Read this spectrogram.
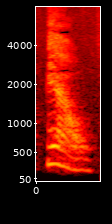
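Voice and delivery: high soft meow imitation; normal cat meow. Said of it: "like that".

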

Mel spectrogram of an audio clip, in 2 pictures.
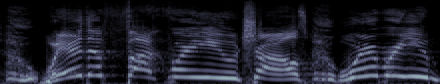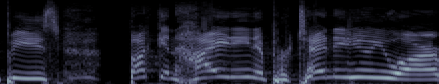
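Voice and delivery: high, heated rant building in anger; mock furious rant. Friend acting Magneto raging at Charles and Beast, mock furious high rant. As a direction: hurl each question at them. Magneto's angry speech, retold.

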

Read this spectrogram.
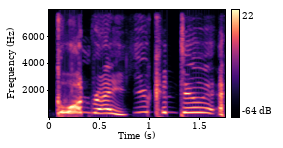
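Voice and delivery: high, loud cheering; cheering fan. Retold or imitated. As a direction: urge Rey on like a fan in the crowd. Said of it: "audibly ... going".

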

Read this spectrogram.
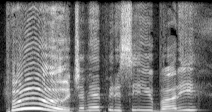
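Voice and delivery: high, gushing, hammed-up hello; mock gushing greeting. Real, not acted. Greeting the producer who just walked in, high mock gush. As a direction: greet him like a fawning fan.

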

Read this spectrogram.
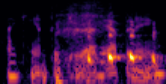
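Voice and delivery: giggling under breath; whispered laugh. Real, not acted. Laughing whisper after teasing.

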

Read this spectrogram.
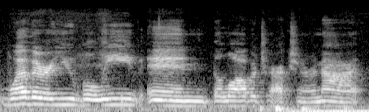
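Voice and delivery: ordinary delivery

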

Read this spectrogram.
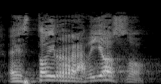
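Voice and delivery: slow, loud Jonah fuming at God; angry growl. Retold or imitated. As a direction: drag out the rage like a sulking prophet. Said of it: "Otra versión dice".

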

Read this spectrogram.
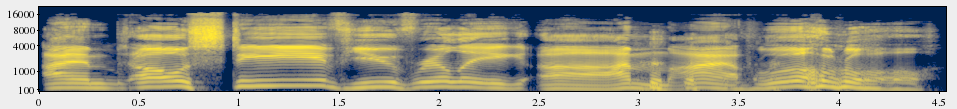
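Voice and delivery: lightly voiced grumpy old man; a hint of a cranky old man sputtering; mildly grumbling old man, half-joking; Walter Matthau. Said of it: "I become Walter Matthau".

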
